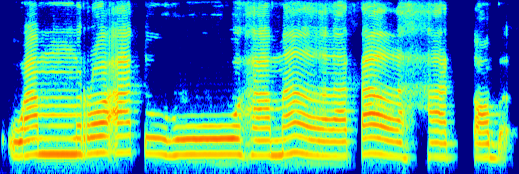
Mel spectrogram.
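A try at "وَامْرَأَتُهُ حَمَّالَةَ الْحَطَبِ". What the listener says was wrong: Oke, haknya lulus, mimnya bertasydid ini harus dengung. Hamma, ya. Oke, hamma, ada alifnya kan? Jadi mimnya panjang.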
